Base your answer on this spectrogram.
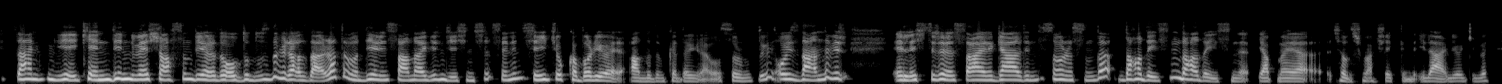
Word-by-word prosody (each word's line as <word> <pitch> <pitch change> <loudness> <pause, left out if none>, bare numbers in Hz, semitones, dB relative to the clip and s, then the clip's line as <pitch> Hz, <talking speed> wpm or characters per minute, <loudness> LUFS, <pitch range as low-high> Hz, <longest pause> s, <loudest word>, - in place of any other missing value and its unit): Sen, 235 -1 +3
ye 205 -2 +3
kendin 235 +2 +6
ve 225 +1 +5
şahsın 230 +1 0
bir 225 -1 +3
arada 200 +1 +2
olduğunuzda 200 - 0
biraz 220 -8 +2
daha 165 -3 +2
rahat 320 +4 0
ama 210 - -1
diğer 230 +1 +3
insanlar 205 -1 +1
girince 210 -2 0
işin 175 +1 -7
içine 250 +7 -9
senin 225 +6 -2
şeyin 225 -7 0
çok 230 -1 -3
kabarıyor 195 -3 +1
ya - - -4
anladığım 145 -2 -4
kadarıyla, 145 -2 -9
o - - -9
sorumluluk 160 0 -8
duygun. 220 +10 -4
O 245 -1 +2
yüzden 210 -2 +2
de 290 - -1
bir 270 +6 -1 0.4
eleştiri 205 +3 +1
vs. 205 0 -9 0.3
geldiğinde 205 0 +1
sonrasında 215 - -2
daha 230 +4 +1
da - - +1
iyisini, 265 - -2
daha 220 -5 +2
da - - -3
iyisini 145 -1 -9
yapmaya 145 -2 -4 0.2
çalışmak - - -9
şeklinde 75 -1 -12
ilerliyor 150 0 -5
gibi. 150 +3 -12
205 Hz, 185 wpm, -22 LUFS, 175-230 Hz, 0.4 s, kendin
